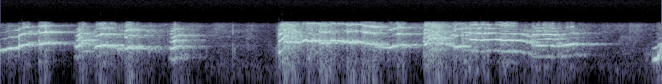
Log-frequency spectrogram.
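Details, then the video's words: Female Siberian Husky flipping out, as she often does on walks, giving a rapid run of yelping, wavering howls and whines, rising then sliding down, in bursts broken by short pauses. "Siberian Husky Flips Out"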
